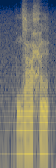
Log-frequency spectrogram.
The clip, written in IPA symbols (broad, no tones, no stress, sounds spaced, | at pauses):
n z a ħ ɛ̃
